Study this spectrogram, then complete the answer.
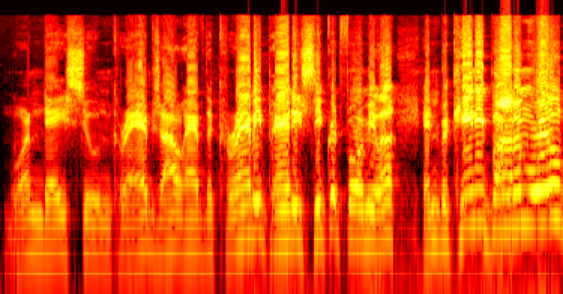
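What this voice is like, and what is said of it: Plankton character voice. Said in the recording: “Give us your Plankton impression ... he had a good one earlier”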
